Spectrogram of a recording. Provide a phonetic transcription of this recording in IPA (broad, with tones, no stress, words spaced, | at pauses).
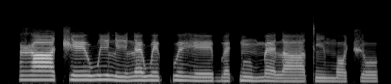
ɣaː˦ t͡ʃeː˦wi˦li˨ lɛ˦we˦kʷe˦ ɣeː˨bɛ˨ k͡pũ˦˨mɛ˦˨ laː˨tĩ˨mɔ˨t͡ʃo˦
